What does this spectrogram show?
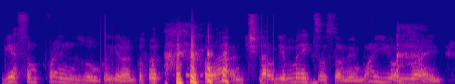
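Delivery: high, scornful lecture; mocking family. Family telling son to get friends, high and scornful. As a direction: sneer at him to go get friends. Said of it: "they're like".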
